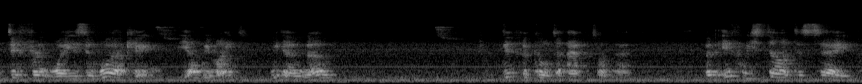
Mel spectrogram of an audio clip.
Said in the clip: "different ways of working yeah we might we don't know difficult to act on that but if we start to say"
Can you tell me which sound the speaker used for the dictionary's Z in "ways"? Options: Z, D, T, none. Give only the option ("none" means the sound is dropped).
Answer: Z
